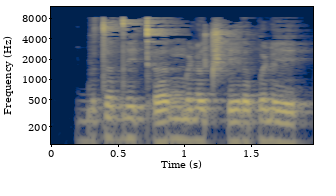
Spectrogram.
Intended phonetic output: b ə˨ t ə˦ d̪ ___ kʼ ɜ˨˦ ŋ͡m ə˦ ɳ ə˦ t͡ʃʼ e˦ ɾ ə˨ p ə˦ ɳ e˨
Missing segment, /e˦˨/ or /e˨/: e˦˨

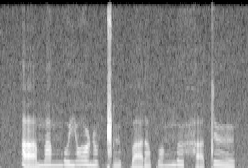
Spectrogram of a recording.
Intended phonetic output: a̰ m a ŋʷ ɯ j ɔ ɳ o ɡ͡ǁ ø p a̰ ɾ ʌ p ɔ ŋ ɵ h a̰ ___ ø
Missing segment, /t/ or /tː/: t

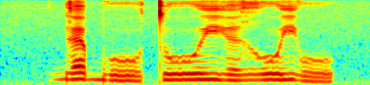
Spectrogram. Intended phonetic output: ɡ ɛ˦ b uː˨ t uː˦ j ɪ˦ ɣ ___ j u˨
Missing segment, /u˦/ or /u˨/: u˦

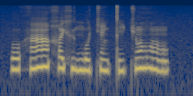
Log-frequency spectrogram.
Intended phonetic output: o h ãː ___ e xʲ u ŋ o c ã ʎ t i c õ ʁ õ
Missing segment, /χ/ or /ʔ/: χ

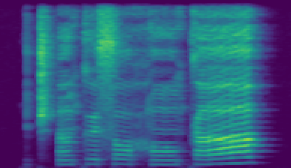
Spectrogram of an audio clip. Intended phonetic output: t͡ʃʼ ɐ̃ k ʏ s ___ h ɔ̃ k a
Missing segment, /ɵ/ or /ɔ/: ɔ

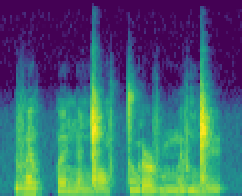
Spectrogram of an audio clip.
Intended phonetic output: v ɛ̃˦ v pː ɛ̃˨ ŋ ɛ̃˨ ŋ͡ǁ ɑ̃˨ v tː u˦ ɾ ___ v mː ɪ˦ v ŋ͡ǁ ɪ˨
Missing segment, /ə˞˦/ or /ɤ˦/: ə˞˦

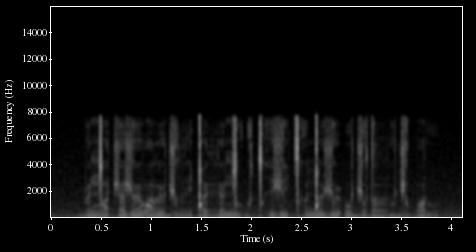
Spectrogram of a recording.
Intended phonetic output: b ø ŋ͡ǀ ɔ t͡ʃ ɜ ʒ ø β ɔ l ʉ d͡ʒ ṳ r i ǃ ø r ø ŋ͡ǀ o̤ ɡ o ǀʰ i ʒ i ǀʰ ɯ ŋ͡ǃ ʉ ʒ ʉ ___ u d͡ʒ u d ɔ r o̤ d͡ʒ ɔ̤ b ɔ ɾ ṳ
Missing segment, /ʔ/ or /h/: ʔ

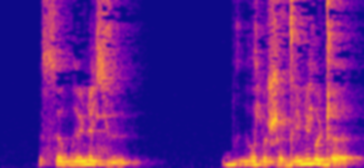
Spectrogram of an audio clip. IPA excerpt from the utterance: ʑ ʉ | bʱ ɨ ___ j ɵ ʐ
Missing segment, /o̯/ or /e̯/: o̯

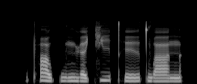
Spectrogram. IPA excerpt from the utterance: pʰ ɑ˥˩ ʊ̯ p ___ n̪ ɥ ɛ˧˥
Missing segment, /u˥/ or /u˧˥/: u˧˥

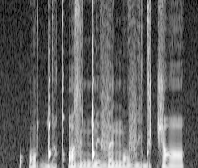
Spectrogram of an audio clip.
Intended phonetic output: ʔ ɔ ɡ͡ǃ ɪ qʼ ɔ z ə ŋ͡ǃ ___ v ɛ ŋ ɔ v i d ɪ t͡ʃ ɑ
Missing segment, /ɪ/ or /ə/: ɪ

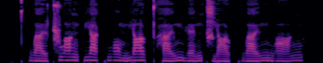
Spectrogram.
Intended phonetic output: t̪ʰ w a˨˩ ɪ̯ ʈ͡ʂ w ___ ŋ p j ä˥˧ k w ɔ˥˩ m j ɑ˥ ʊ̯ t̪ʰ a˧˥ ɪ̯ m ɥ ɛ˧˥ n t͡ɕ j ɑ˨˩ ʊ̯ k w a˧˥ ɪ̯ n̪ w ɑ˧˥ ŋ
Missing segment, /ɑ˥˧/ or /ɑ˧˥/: ɑ˥˧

